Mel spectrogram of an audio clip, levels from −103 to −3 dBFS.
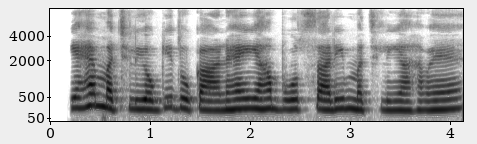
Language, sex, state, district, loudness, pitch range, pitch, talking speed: Hindi, female, Haryana, Charkhi Dadri, -16 LUFS, 210-230 Hz, 220 Hz, 145 wpm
